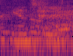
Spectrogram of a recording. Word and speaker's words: Hansknecht: Put your hands together, Hansknecht. That's how you say my name.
